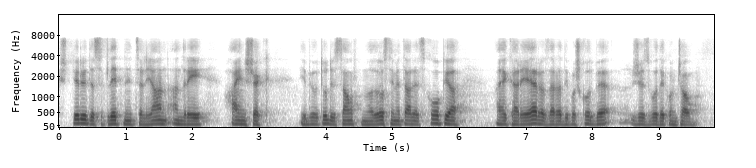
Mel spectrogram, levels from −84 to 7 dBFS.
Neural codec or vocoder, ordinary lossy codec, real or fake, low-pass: codec, 16 kHz, 0.7 kbps, FocalCodec; none; fake; 7.2 kHz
